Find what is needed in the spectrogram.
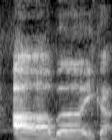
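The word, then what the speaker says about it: آبائك: Nah, abaika. Nah, ketika saya membaca lafaz abaika, untuk menghafal lafaz ini kata kuncinya itu baik. Abaik, baik. Ini kan ada ba, ik, baik. Nah, tapi bacanya panjang dulu.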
